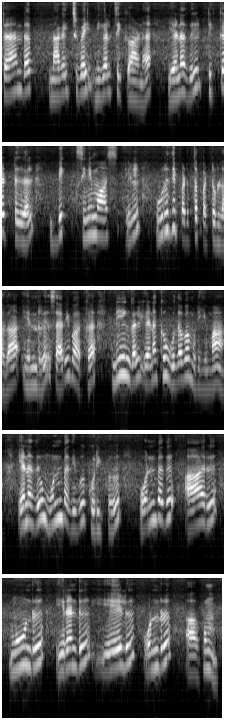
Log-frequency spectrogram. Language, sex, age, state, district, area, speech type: Tamil, female, 60+, Tamil Nadu, Madurai, rural, read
